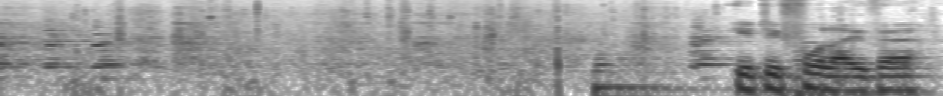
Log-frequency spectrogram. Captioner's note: light whimsical music continues; breathing heavily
